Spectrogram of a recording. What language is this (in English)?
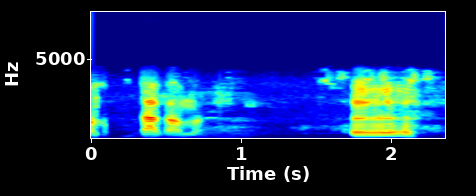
Punjabi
